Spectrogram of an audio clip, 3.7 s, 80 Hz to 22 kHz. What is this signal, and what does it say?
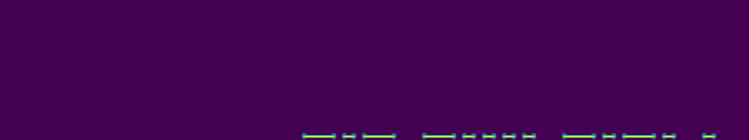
Morse code, heard as a keyed tone, about 25 wpm, 700 Hz. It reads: K6CE
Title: Speed Racing - USA 1x2 Call Signs 20wpm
